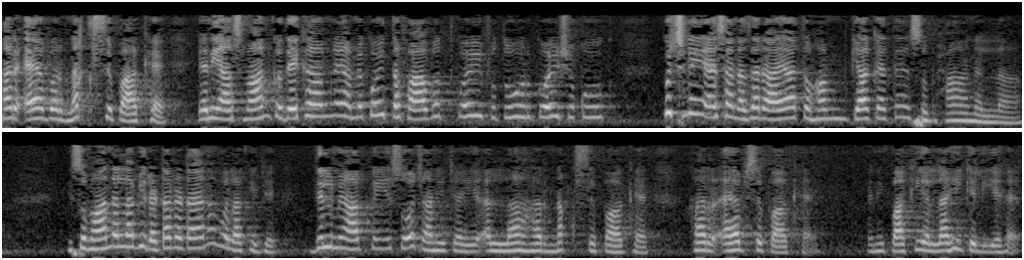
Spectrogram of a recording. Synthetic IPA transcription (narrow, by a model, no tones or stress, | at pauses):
hɐɾɛːbɔːɾnɐqsːepaːkɦɛː | jaːniaːsmaːnkod̪eːkʰaɦɐmneɦɐmẽkoːit̪ɐfaːʋʊt̪koːifʊt̪uːɾkoːiʃʊquːq | kʊt͡ʃʰnɐɦĩɛːsanɐzəɾaːjat̪oɦɐmkjaːkɛɦt̪ẽɦɛ̃sʊbhaːnɐlːa | esʊbɦaːnɐlːabʱiɾɐʈaɾɐʈaːjanaboːlakiːd͡ʒieː | d̪ɪlmẽaːp̚kejesoːt͡ʃaːnit͡ʃaːɦieʔɐlːaɦɐɾnɐqssepaːkɦɛː | hɐɾɛːbsepaːkɦɛ̰ː | jaːnipaːkiɐlːaɦikelieɦɛ̰ː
